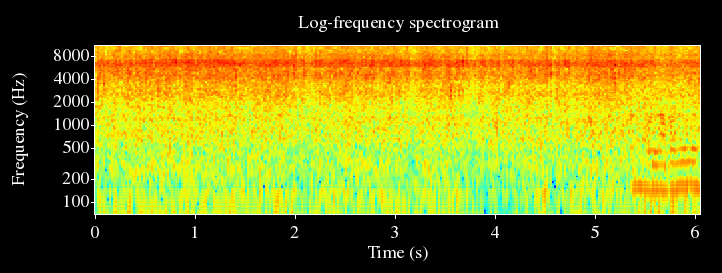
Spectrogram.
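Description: Heavy rain pours steadily in Canada, a loud, dense continuous wash with no pauses, a brief faint tonal sound rising near the end.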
